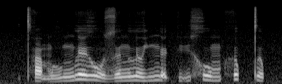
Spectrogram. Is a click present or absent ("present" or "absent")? absent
